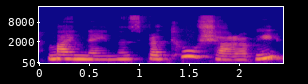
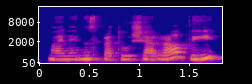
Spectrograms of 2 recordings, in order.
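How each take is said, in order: First: The word name is stretched out. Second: The word Ravi is stretched out.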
